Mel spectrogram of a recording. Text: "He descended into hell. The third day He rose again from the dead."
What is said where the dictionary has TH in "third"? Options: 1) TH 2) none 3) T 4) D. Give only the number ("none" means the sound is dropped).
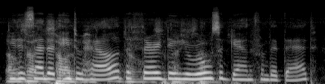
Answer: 1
